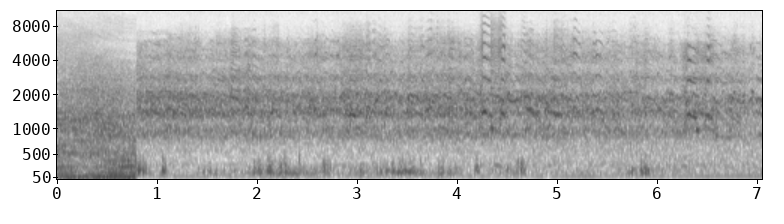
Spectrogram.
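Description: Greater White-fronted Geese call continuously as a flock, a dense overlapping chorus of high, yelping honks with a steady roar behind it.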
